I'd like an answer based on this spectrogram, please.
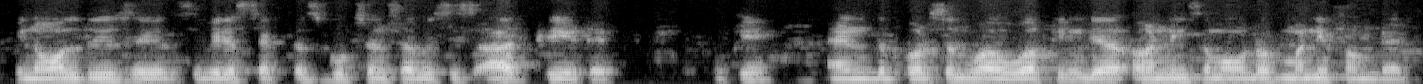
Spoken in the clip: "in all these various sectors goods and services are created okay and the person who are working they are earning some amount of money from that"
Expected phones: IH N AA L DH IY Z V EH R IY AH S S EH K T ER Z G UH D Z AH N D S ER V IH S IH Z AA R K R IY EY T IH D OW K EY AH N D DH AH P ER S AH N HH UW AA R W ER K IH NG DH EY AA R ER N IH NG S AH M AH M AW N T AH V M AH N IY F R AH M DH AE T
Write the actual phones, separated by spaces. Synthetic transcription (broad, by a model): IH N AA L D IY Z V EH R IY AH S S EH K T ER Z G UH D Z AH N D S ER V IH S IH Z AA R K R IY EY T IH D OW K EY AH N D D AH P ER S AH N HH UW AA R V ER K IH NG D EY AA R ER N IH NG S AH M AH UH N T AH V M AH N IY F R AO M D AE T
